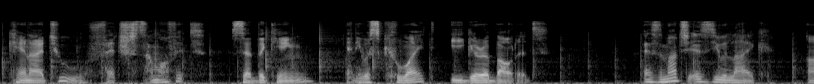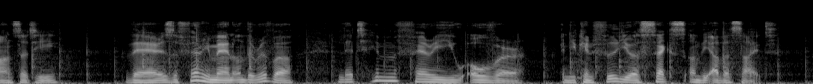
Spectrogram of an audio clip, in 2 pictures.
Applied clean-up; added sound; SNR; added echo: none; Run; 18 dB; none.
